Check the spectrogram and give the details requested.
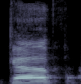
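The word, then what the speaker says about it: ق: আবারও পড়ি আমরা: বা, জিম, খ, সদ, মিম, হা, কাফ, শিন, আইন, লাম, বা, গাইন, কাফ, কফ, সিন, হা, তা, মিম। আবার কাফ, কফ, সিন, হা, তা, মিম। প্রত্যেকটা হরফ সঠিকভাবে সুন্দরভাবে তার মাখরাজ থেকে উচ্চারণ করতে হবে, তাহলে পড়াটা সহি হবে।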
